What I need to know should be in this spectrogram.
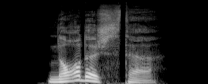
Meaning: inflection of nordisch: 1. strong/mixed nominative masculine singular superlative degree 2. strong genitive/dative feminine singular superlative degree 3. strong genitive plural superlative degree
- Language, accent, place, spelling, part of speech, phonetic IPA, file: German, Germany, Berlin, nordischster, adjective, [ˈnɔʁdɪʃstɐ], De-nordischster.ogg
